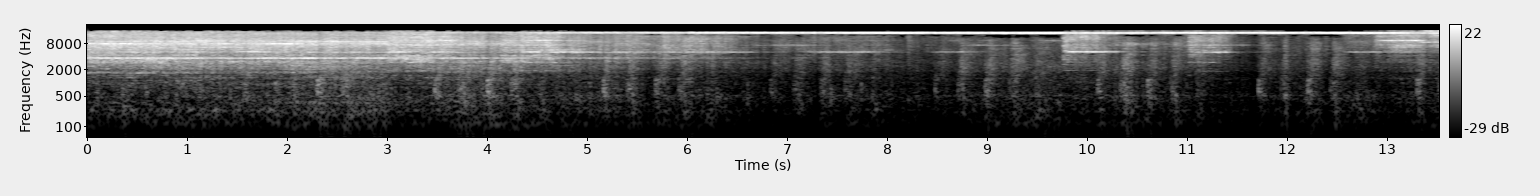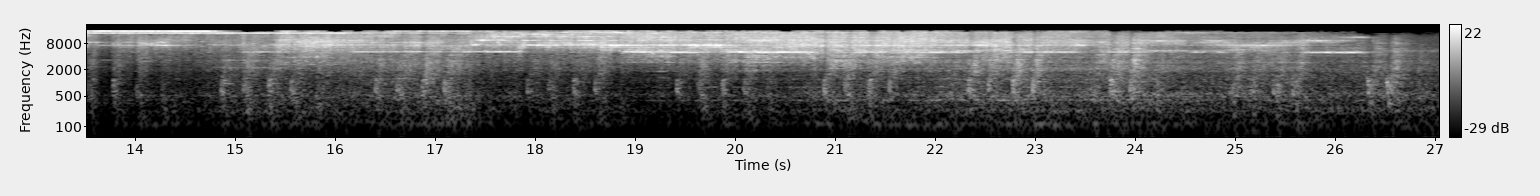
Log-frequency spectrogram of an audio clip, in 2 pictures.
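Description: Freight train of Taki oil tank wagons, hauled by an EH200 electric locomotive, rolling past at very slow speed. The wheels give a high-pitched squeal against the rails that comes and goes, over a steady run of clicks from wheels crossing rail joints.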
